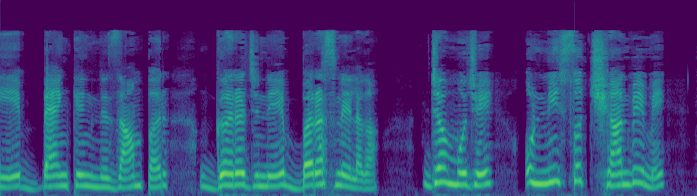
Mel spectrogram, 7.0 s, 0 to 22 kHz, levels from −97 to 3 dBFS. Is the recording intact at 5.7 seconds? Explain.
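No. At 5.75 s there is a brief jump in the speech. A few milliseconds of audio are missing, with no gap of silence. The likely cause is a dropped buffer (overrun): samples went uncollected, the hardware overwrote them, and the two sides were joined directly.

The whole stretch also sounds dull and smeared, with plainly audible fizzy, warbling texture. This is likely AAC compression at a low bitrate, consistent with about 32 kbps AAC-LC, which cuts the top band and coarsely quantises what remains.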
